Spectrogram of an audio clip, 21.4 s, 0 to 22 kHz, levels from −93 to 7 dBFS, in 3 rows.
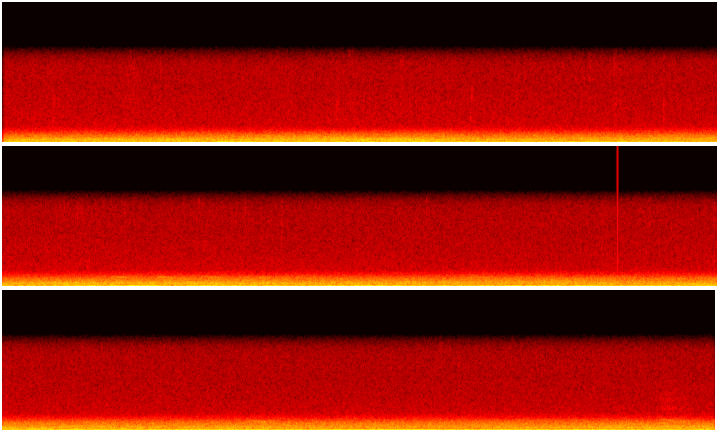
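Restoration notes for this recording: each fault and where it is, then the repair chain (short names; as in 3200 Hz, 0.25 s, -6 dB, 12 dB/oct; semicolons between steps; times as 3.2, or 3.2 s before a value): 13.3 pop -14 dBFS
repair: de-click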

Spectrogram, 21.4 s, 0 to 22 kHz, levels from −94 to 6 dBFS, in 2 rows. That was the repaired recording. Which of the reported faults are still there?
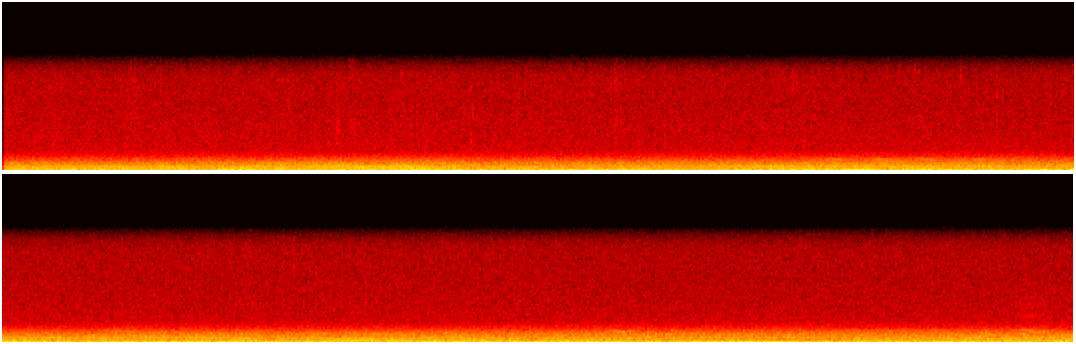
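none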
